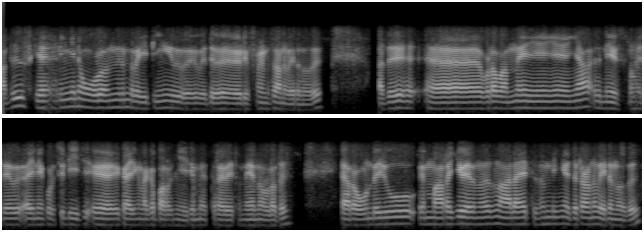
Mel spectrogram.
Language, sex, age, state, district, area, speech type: Malayalam, male, 18-30, Kerala, Kozhikode, rural, conversation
